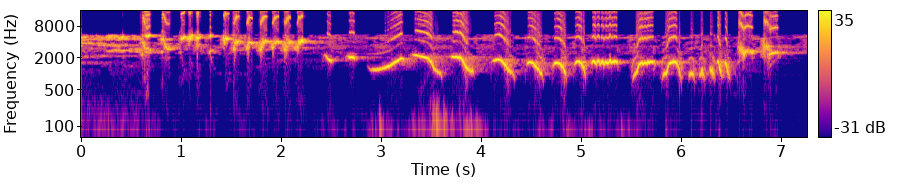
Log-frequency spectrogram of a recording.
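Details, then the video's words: White-rumped shama lure song meant to make a silent caged bird sing: high trilled whistles followed by a series of loud looping, rising-and-falling whistled notes repeated about three per second. "Pancingan murai batu mancet bunyi ‼️ pancingan murai batu males bunyi‼️respon cepat"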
